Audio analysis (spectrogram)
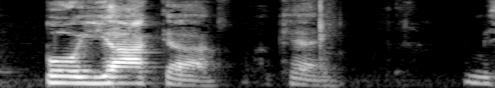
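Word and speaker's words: Boyacá: have your BOA Boa, how do you say that? Boyaka. Boaka.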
